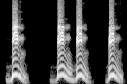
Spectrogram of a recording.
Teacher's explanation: শেষে মুখ আটকে যাচ্ছে, যেহেতু আটকে যাচ্ছে সুতরাং এটা হচ্ছে বদ্ধাক্ষর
